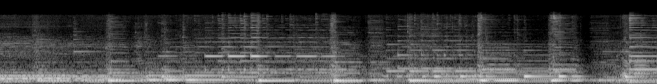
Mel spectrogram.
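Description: Acoustic guitars and a smaller plucked string instrument playing an instrumental passage, a quick run of plucked notes over the chords.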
